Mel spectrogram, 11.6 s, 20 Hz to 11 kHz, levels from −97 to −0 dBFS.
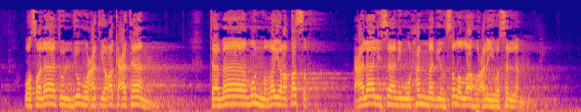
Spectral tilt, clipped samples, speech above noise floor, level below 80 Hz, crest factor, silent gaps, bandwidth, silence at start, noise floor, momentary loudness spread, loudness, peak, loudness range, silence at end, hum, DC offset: -4 dB/octave; under 0.1%; 25 dB; -40 dBFS; 14 dB; none; 8.8 kHz; 0.5 s; -38 dBFS; 16 LU; -13 LUFS; -2 dBFS; 2 LU; 0.05 s; none; under 0.1%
